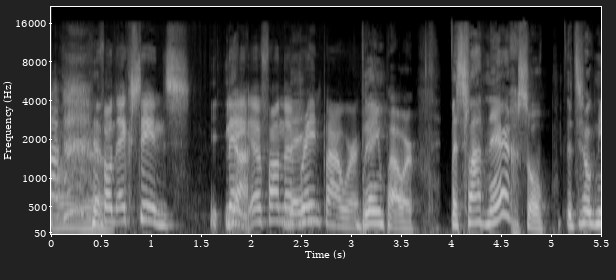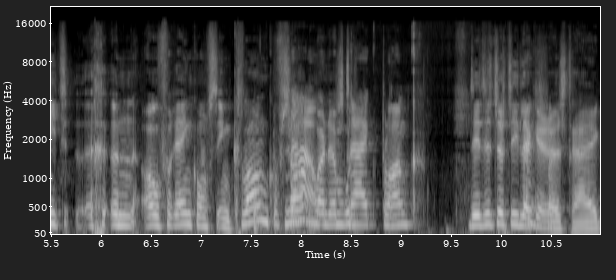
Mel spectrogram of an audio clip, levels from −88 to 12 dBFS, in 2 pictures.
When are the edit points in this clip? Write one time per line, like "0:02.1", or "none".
0:03.9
